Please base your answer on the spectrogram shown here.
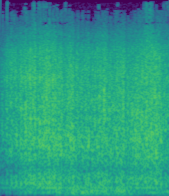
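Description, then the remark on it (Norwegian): A helicopter from the North Sea drones loudly and steadily as it comes in to land at Stavanger Airport Sola, Norway, its rotor and engine noise filling the air, with no voices present. “Nok et helikopter fra Nordsjøen inn for landing på Stavanger lufthavn Sola.”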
